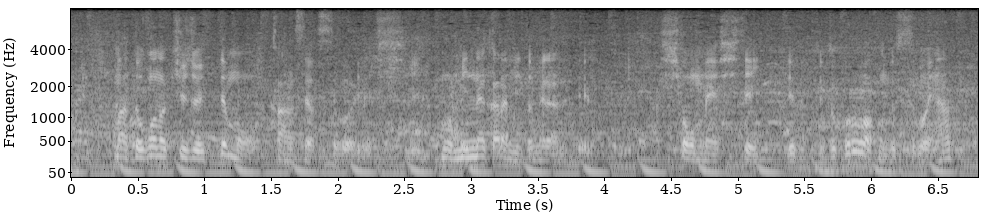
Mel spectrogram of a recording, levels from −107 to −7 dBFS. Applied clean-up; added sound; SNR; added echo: none; none; none; none.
